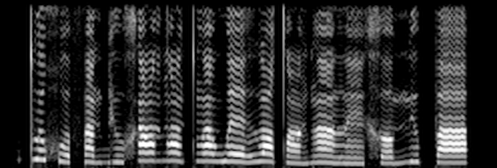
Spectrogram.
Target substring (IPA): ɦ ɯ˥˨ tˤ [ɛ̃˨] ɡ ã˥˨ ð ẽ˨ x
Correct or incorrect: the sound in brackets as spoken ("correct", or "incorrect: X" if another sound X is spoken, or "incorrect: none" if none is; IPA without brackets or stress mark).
correct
